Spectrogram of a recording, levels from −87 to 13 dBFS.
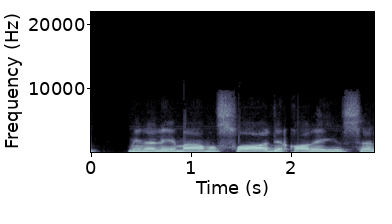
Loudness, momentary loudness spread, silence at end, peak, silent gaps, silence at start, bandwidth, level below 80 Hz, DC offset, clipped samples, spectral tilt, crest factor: -16 LUFS; 6 LU; 0 s; -2 dBFS; none; 0 s; 9.4 kHz; -56 dBFS; under 0.1%; under 0.1%; -7 dB/octave; 12 dB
